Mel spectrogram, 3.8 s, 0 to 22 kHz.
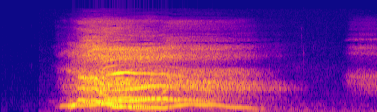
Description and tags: Two people gasping in astonishment. Recorded with SM58 to a Dell notebook with an audigy soundcard.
